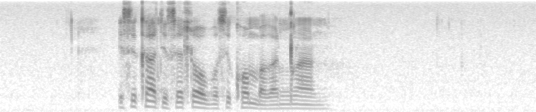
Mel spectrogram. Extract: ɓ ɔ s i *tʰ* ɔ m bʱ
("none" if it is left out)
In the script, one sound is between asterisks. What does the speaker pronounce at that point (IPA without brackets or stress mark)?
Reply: kʰ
